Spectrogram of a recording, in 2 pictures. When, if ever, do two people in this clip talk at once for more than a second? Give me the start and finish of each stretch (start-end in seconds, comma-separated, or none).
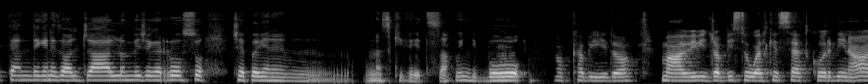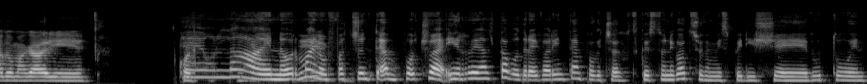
none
